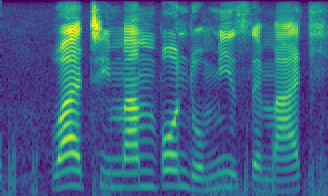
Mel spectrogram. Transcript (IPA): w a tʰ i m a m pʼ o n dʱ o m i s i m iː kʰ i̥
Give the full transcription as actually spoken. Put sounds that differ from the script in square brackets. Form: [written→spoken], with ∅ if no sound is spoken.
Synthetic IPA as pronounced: w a tʰ i m a m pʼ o n dʱ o m i s [i→ɛ] m [iː→aː] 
